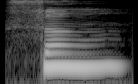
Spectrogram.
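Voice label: "seng" Mandarin Chinese, second tone, pronunciation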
